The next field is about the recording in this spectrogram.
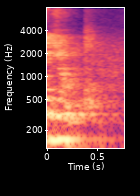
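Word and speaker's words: ewe: ई डब्ल्यू ई क्या बोला जाता है इसको, इसको बोलते हैं यू, अर्थ होता है इसका मादा भेड़, मादा भेड़।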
